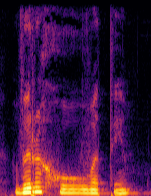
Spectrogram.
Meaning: 1. to calculate (precisely) 2. to withhold
- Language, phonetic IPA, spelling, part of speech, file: Ukrainian, [ʋerɐˈxɔwʊʋɐte], вираховувати, verb, Uk-вираховувати.ogg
